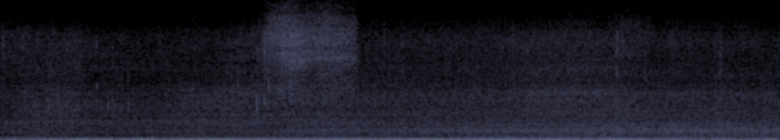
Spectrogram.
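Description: Wind buffeting the microphone: a steady low rumble, with a brief hiss about three seconds in.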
